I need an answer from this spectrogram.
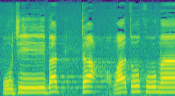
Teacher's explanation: Huruf dal ya. Ta sama da juga sama makhrajnya. Ini punggung ujung lidah bertemu dengan dua gigi seri muka bagian dalam.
